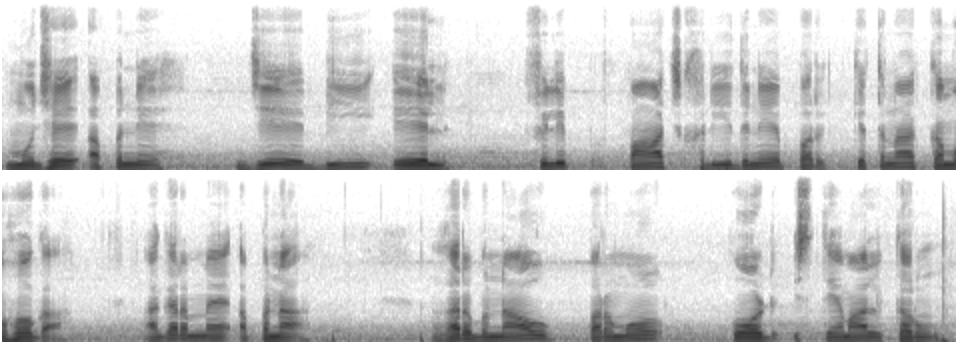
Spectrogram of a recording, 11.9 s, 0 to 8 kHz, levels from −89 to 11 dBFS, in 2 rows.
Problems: constant background noise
